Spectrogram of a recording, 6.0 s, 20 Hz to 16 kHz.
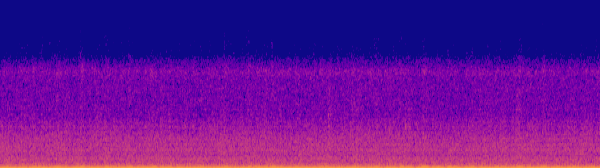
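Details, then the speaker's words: Ultima GTR V8 supercar, sat 7 years unused in a warehouse, second start with oil pressure confirmed: deep, steady, even rumble with no knocks, ticks or misses; runs surprisingly well, normal idle. "The Ultima GTR is alive, and honestly, it runs surprisingly good for having sat in the corner of a warehouse for 7 years, not running."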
